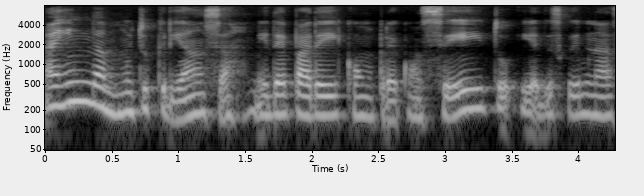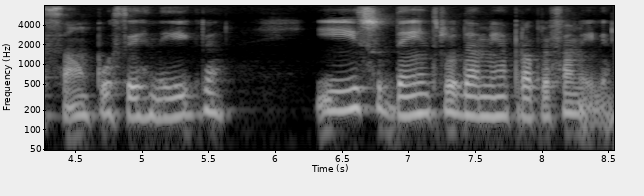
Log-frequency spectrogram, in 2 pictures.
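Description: A woman talks at a fairly slow pace in a fairly low, somewhat breathy voice with a dark, mellow tone. Her pitch varies in an ordinary way against a quiet background. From Brazil, Rio Grande do Norte (coastal town near Natal). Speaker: nutritionist and social sciences graduate student. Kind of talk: personal testimony, largely read. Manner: formal.

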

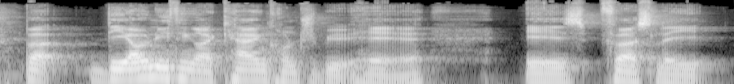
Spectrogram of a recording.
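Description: A man speaks with a Birmingham accent and lively intonation. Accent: Brummie. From Birmingham, England. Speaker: podcast co-host. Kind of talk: casual chat.

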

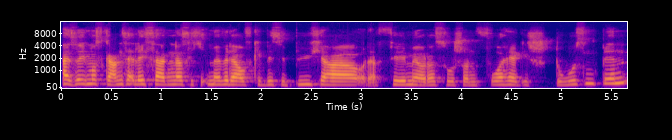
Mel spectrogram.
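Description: Against a quiet background, a woman with a Franconian accent talks at a fairly quick pace with hardly any pauses, keeping a medium pitch and fairly even intonation. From Franconia, near Bamberg. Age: 30s. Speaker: network marketer. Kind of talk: casual interview.

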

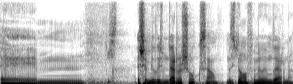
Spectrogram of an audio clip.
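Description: A man's dark, mellow tone with fairly even intonation and a European Portuguese accent. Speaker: podcast co-host. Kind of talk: casual chat.

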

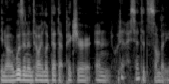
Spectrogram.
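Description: A man talks at a medium pitch and a fairly quick pace. His intonation is fairly even, with vocal fry. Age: 30s. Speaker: podcast host. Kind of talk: casual chat. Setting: studio.

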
